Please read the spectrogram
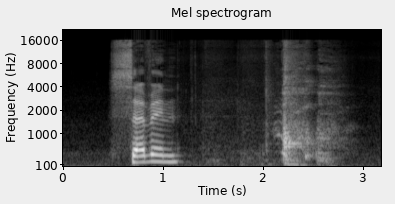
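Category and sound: human body sound, sneeze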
